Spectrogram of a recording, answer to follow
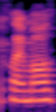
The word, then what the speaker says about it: Clement: I'm sure she'll put my name in the show notes, but it's it's Claymore Claymore spelled like Clement CL M.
